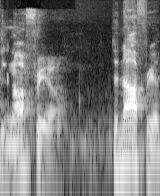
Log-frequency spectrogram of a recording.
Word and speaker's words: D'Onofrio: Vincent D'Onofrio. His Kingpin is coming back. D'Onofrio. There you go. There you go. Say, I told you I butchered his name.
